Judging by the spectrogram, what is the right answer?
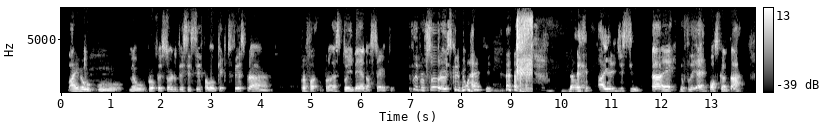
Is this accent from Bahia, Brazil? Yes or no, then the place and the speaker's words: no; Torres, Rio Grande do Sul, Brazil; moved away as an adult; also born or lived in Lages, Santa Catarina; now in Florianópolis, Brazil; fui criado em Torres. Daí eu fui fazer faculdade em Lages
